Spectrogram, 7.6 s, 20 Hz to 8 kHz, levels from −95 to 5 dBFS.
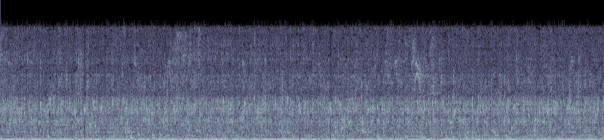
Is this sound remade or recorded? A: recorded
